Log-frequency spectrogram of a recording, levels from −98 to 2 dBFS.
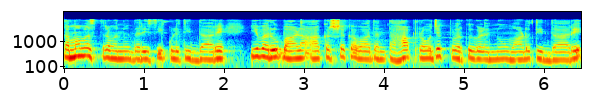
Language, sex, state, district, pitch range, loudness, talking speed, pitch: Kannada, female, Karnataka, Dakshina Kannada, 205-230 Hz, -18 LUFS, 95 wpm, 215 Hz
